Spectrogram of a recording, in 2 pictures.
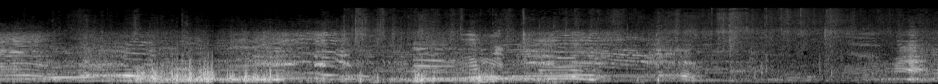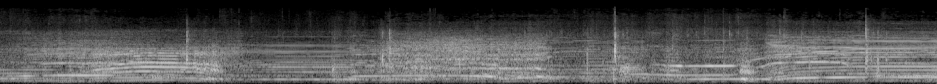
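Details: Herd of cows from Inverland and La Florida calling together, a dense chorus of overlapping moos, some deep and steady, others bending upward or dropping at the end, voices trading back and forth throughout with a short lull midway.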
